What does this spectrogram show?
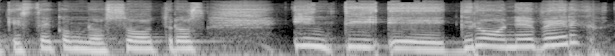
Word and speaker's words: Gronneberg: 3:40 y justamente nos acompaña, tenemos el gusto de que esté con nosotros Inti Grönenberg. ¿Sí lo digo bien el apellido? ¿Grönenberg? De hecho, pronuncias bastante bien el noruego, debo decir.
